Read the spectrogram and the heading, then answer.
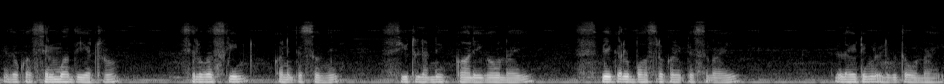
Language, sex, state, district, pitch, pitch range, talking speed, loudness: Telugu, male, Andhra Pradesh, Srikakulam, 110 Hz, 100-115 Hz, 120 wpm, -19 LUFS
